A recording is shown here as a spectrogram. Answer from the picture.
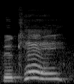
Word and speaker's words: Bucket: Bucket, it's pronounced bouquet.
